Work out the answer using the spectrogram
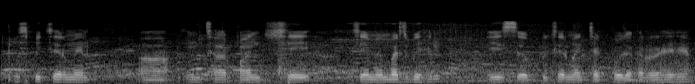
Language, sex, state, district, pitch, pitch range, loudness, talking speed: Hindi, male, Maharashtra, Solapur, 110 Hz, 105-115 Hz, -30 LUFS, 170 wpm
